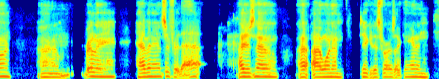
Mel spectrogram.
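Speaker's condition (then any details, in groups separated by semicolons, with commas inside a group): Cerebral palsy; present from birth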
